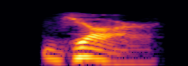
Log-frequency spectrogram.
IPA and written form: dʒɑːr (Jar)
